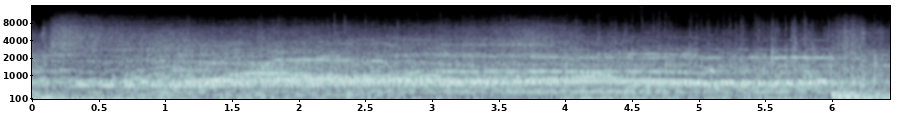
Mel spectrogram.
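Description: Metal band's closing chord ringing out at the end of a song, the drums dropping away in the first second or so, while the audience cheers and whoops; the held sound stops near the end.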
